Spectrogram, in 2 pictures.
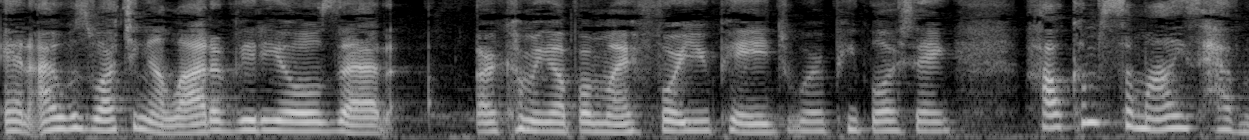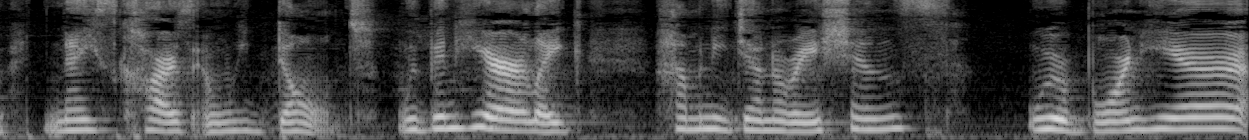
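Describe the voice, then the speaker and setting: A woman's voice: medium pitch, moderate pace. A woman giving a casual, opinionated social media monologue, conversational and emphatic, repeating her points.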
